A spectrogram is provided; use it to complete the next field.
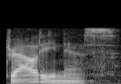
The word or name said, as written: droughtiness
